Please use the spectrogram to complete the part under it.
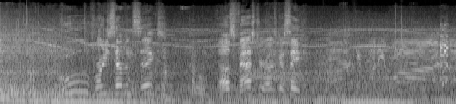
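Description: Tyres squeal on pavement through tight turns.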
